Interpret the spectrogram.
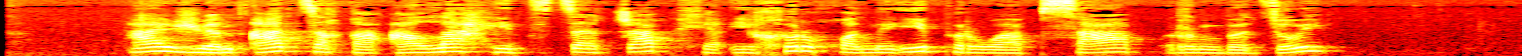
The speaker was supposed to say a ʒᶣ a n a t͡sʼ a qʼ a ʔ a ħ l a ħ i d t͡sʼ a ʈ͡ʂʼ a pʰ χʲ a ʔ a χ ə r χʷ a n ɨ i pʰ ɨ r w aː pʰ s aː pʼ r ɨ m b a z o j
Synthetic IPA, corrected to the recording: a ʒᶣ a n a t͡sʼ a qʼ a ʔ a l a ħ i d t͡sʼ a ʈ͡ʂʼ a pʰ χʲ a ʔ i χ ə r χʷ a n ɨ i pʰ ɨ r w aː pʰ s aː pʼ r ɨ m b a d͡z o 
